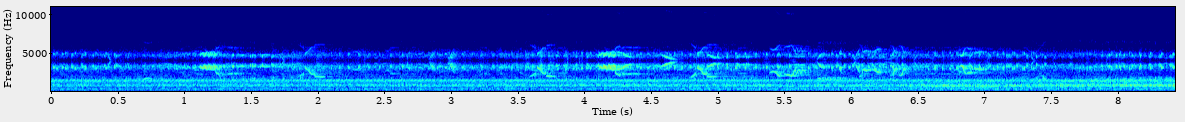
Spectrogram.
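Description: Short, high bird chirps, a dozen or so scattered through the middle of the clip, over a steady high pulsing trill of a background chorus and a faint steady hum.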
